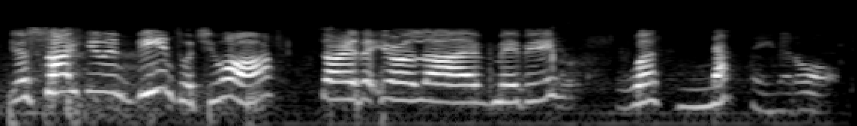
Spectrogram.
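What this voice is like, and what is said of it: Put-on British accent. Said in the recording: “your British accent”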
